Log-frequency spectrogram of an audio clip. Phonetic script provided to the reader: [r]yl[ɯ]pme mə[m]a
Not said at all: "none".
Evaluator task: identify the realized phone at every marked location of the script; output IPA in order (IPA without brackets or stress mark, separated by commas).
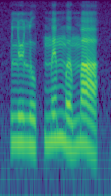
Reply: l, u, m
